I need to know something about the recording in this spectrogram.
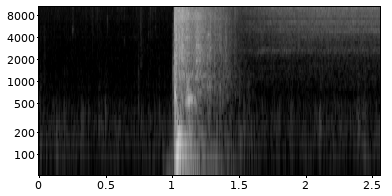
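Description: A loud burst of static crackles from broken monitors.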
